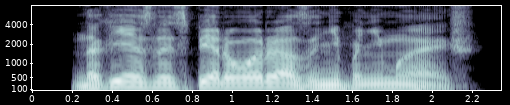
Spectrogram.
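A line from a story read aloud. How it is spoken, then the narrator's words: Muttering. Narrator (Russian): пробурчал Стас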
